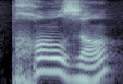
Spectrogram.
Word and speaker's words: prends-en: So, prendre, same thing here, whether you got the two options, singular one, prends-en, d'accord? So, you'll have to make the liaison between the S and the en, prends-en, or then prenez, you could go for the plural form, prenez-en.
